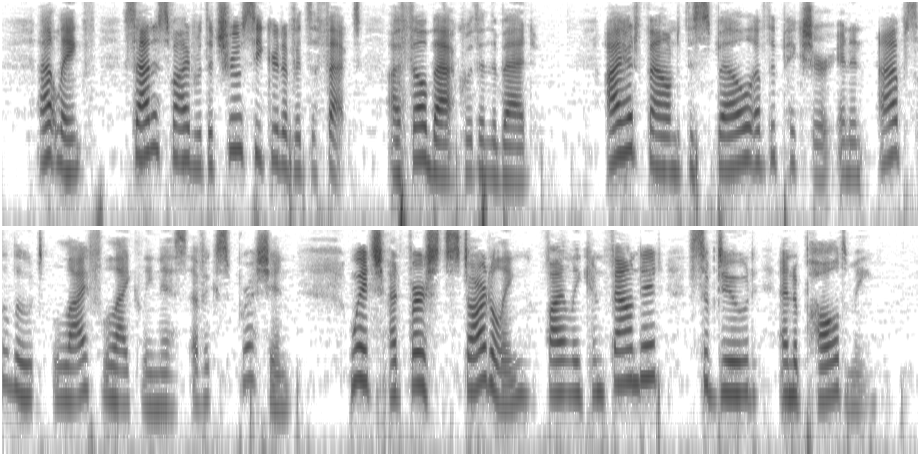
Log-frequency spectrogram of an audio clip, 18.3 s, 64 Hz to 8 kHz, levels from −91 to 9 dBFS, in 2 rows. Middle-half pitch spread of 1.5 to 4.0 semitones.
No: average, 4.7 semitones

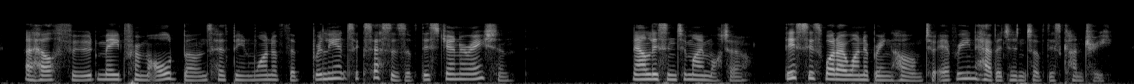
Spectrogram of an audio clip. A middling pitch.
No: high, 215 Hz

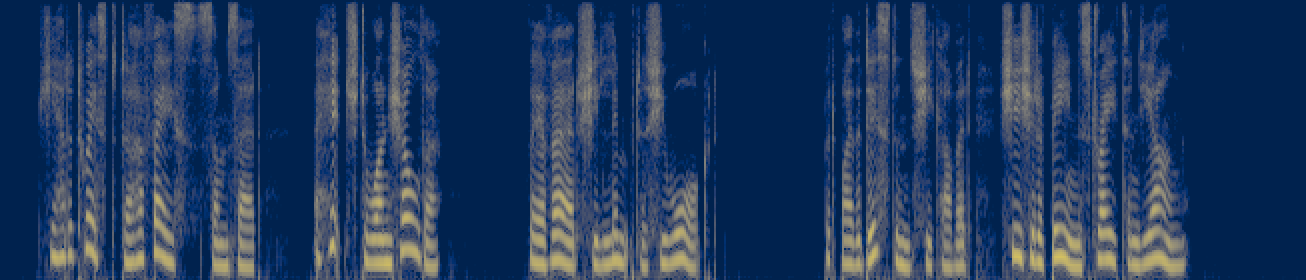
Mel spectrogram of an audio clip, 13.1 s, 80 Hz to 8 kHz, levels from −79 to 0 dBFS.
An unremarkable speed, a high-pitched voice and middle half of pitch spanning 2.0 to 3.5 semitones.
No: average, 155 wpm; high, 210 Hz; average, 4.2 semitones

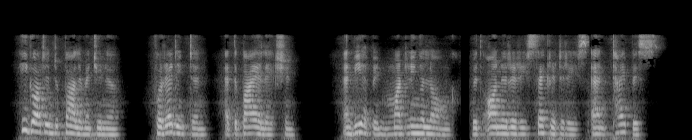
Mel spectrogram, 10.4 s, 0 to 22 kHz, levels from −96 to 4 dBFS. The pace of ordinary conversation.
No: slow, 125 wpm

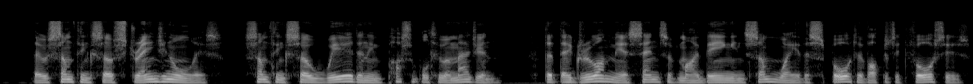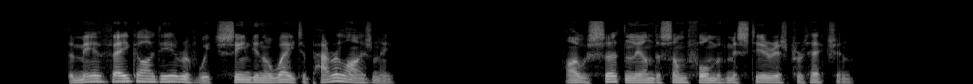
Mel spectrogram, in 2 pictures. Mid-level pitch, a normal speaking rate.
No: low, 100 Hz; average, 165 wpm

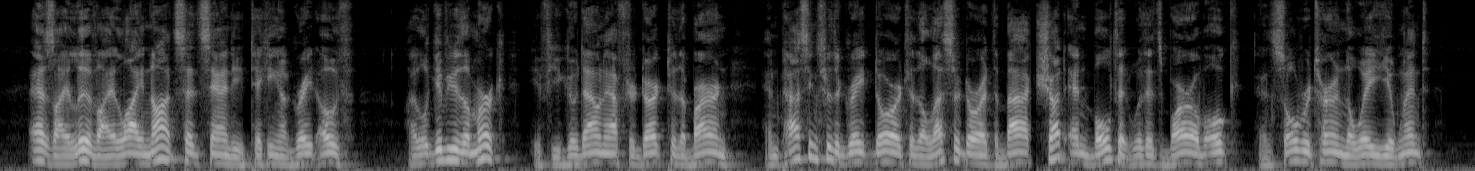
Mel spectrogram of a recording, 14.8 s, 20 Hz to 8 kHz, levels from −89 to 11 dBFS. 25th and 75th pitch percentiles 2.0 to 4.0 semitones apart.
Yes: average, 3.7 semitones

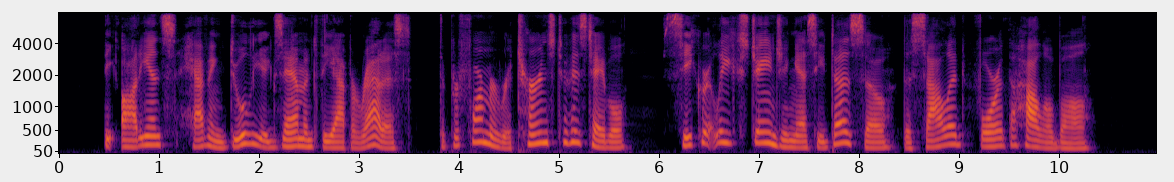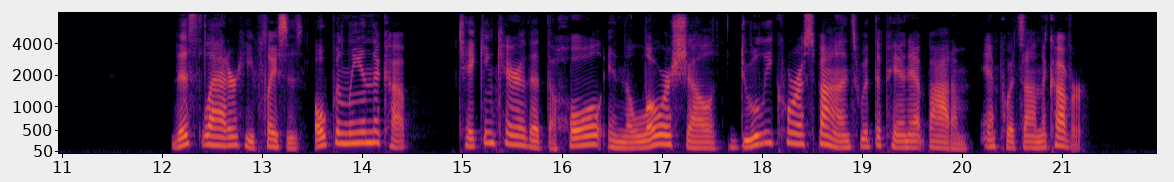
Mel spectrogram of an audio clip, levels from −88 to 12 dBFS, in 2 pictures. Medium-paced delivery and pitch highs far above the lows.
Yes: average, 155 wpm; wide, 7.2 semitones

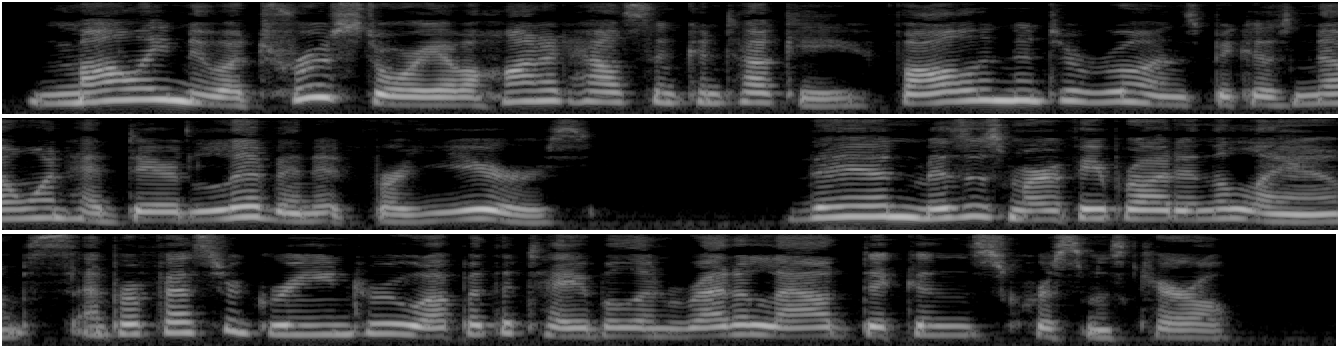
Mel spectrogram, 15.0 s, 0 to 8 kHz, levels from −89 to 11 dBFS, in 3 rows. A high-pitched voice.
Yes: high, 215 Hz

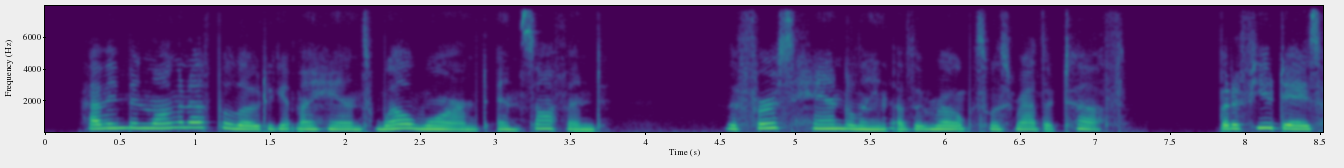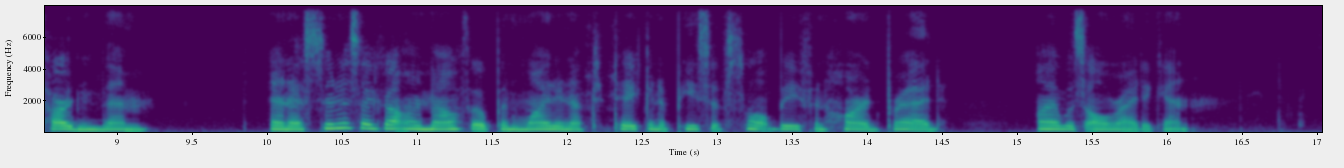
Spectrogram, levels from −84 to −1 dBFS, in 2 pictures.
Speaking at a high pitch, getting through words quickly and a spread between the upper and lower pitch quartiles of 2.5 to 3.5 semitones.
No: high, 220 Hz; average, 195 wpm; average, 3.1 semitones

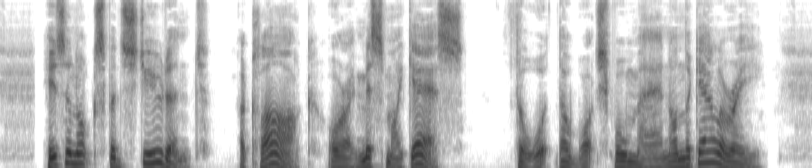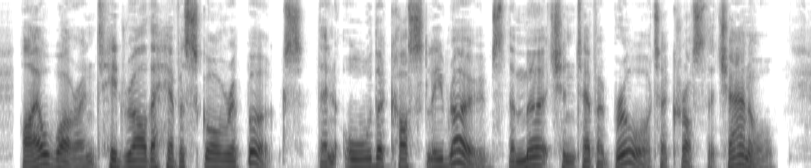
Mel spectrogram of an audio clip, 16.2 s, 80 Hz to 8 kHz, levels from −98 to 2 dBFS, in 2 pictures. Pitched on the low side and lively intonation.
Yes: low, 115 Hz; wide, 6.1 semitones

